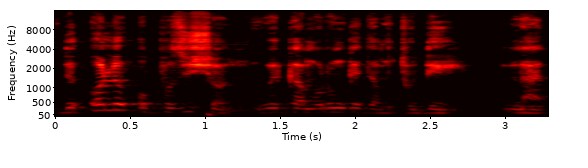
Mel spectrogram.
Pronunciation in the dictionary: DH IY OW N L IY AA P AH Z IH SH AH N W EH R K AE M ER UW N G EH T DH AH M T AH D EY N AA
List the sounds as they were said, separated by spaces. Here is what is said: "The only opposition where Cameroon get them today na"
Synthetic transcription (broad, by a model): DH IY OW L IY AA P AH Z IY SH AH N W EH K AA M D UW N G EH T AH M T AH D EY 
